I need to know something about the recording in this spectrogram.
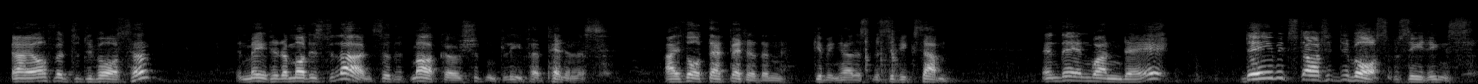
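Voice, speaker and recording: Husky, urbane wealthy older gentleman. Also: medium pitch, sing-song, measured pace, highs cut off. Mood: rueful, candid. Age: 60s. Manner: urbane, discursive, worldly. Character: wealthy older businessman, urbane, paternal ex-husband. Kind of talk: radio drama dialogue.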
